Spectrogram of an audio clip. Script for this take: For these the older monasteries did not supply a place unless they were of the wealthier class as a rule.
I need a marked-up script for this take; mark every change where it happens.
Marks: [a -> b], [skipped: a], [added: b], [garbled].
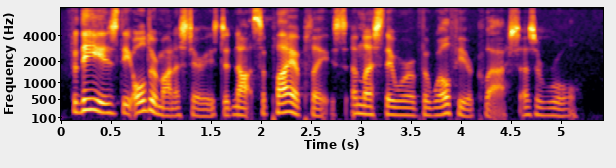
For these the older monasteries did not supply a place unless they were of the wealthier class as a rule.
